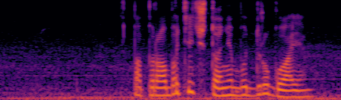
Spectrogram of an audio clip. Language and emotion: Russian, neutral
